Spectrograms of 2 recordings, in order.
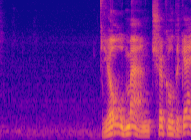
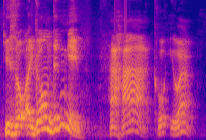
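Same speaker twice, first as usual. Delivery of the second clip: louder, cheeky wizard gloating; gleeful wizard taunt; 3 semitones higher, 6 dB louder than usual. Acted. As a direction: catch him out with a laugh. Wizard mocking after vanishing.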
